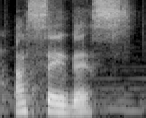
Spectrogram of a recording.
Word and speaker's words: Aceves: I never know what to do with the V's either. With what, ma'am? The V's, in the names to pronounce it correctly. It's always ve. Ve, Aceves.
